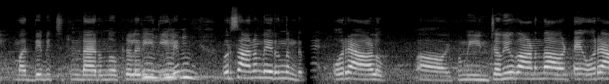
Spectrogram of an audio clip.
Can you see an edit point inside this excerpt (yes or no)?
yes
